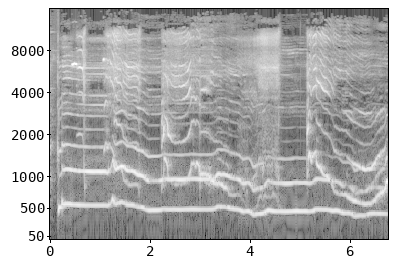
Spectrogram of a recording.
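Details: Badger, a Border Terrier, howls along as a woman sings the carol Angels We Have Heard on High: long, steady, tonal notes held for several seconds, sliding gently between pitches, with a few brief breaks.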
